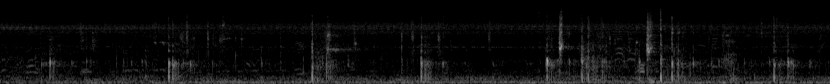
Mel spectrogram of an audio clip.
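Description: Tennis balls popping off racket strings and bouncing on a hard court, a string of sharp single hits spaced irregularly, with several in quick succession in the second half.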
